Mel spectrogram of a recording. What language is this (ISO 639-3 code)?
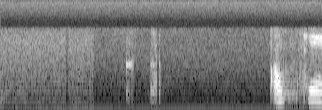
pan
